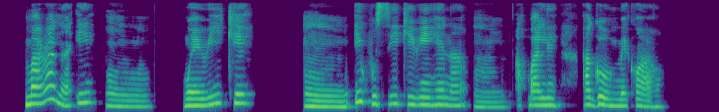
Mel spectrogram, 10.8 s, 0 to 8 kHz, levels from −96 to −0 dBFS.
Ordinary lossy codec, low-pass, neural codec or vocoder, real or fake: none; 7.2 kHz; none; real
